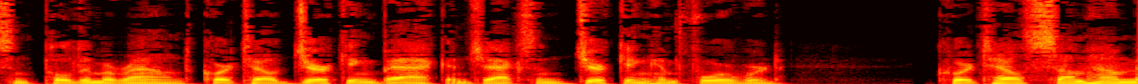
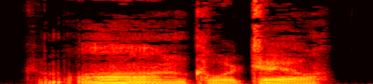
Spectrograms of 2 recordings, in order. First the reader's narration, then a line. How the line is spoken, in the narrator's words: Jackson hissed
